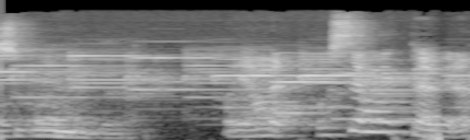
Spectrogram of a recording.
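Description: Speech over background music with sustained high keyboard-like tones; the voice breaks off briefly about halfway through.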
